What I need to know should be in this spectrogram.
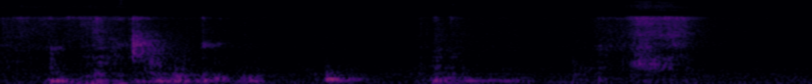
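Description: A wooden cabinet door shuts with a soft knock.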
